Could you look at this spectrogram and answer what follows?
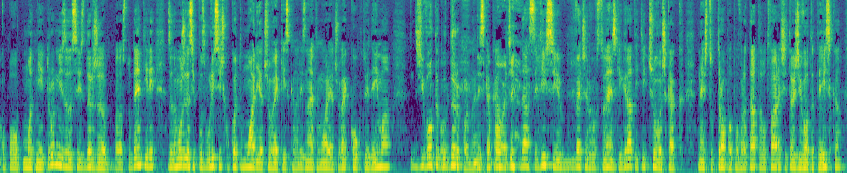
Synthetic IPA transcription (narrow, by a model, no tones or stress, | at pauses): kʊpomɤt̪niːt̪ɾud̪nizɐd̪ɐsɛizd̪ɤɾʒəst̪ud̪ɛnt̪iilizɐd̪ɐmɔʒɛd̪ɐsipozvolifsit͡ʃkokoɛt̪omlˠad̪ijət͡ʃovɛkiskənɐliznaɛt̪ɛmlˠad̪ijət͡ʃovɛkːɔlˠko̥t̪oid̪ɐimə | ʒivɔt̪əɡod̪ɤɾpənɐlisk̪ɐkaɔvɛt͡ʃɛd̪asɛd̪iʃsivɛt͡ʃɛɾvɐfst̪ʊd̪ɛnt̪skiɡɾat̪it̪it͡ʃuvəʃkak | nɛʃt̪ot̪ɾɔpəpovɾɐt̪at̪əot̪vaɾʲɐʃit̪ɔjʒivɔt̪ət̪ɛiskə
